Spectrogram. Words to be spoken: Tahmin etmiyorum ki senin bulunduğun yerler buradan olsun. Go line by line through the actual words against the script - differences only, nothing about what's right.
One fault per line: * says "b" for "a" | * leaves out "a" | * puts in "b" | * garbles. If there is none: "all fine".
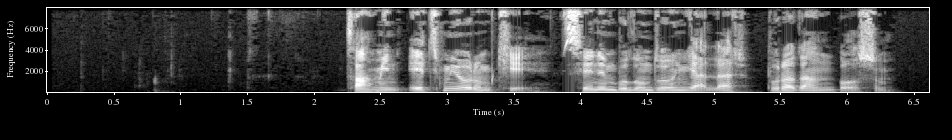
all fine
